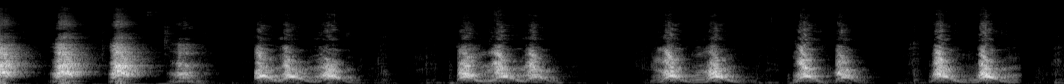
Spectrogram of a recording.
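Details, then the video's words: Barking dogs from a mastered sample compilation, sharp barks in rapid bursts of two or three separated by brief pauses, roughly fifteen barks in ten seconds, with no other sounds. "Dogs Barking for 12 hours"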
